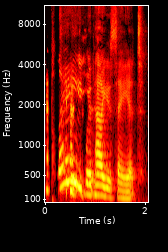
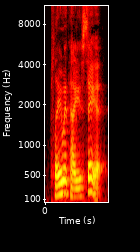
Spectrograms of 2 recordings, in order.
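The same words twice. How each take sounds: First: It is said in a lively, playful way. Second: It is said in a sincere, straightforward way. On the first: "I added more playfulness in how I said it, and it came more to life" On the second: "which is connected, real, authentic"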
